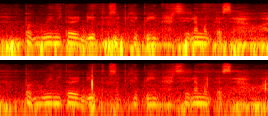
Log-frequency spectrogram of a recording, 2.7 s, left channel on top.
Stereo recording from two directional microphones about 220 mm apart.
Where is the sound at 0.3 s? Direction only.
20° left (ahead or behind).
